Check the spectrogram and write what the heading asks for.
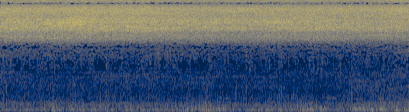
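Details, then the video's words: Cicadas at the Sinjeongho lotus park in Asan, Korea, very noisy: a constant shrill electric-sounding buzz without pauses, with low wind-like rumbling and faint rustling underneath. "매미소리 주의"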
